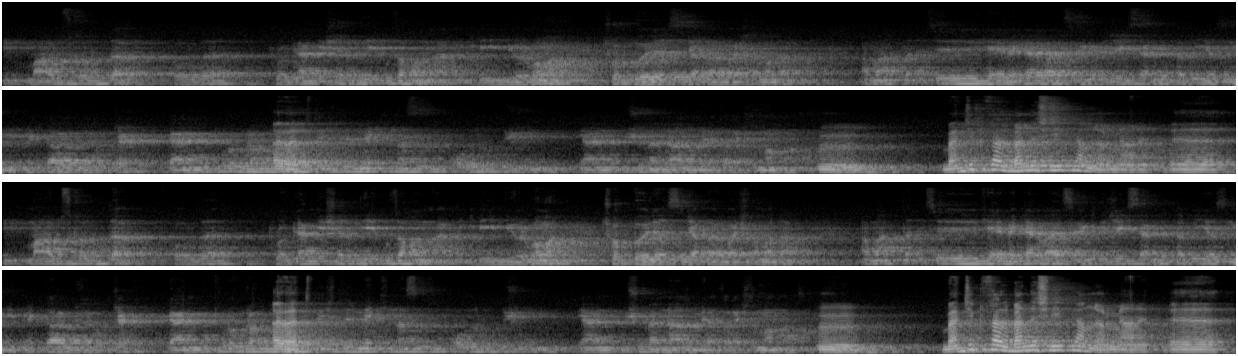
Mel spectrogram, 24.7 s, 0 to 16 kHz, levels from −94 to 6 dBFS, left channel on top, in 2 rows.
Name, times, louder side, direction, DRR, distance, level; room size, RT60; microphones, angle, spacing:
voice 1, 0.2-1.3 1.7-2.2 2.7-20.4, right 1 dB, 55° right, -5 dB, 2.4 m, -39 dB
voice 2, 20.5-20.9 21.7-24.5, right 2 dB, 75° right, 5 dB, 1.0 m, -29 dB
30.0 x 16.0 x 2.6 m, 2.8 s
head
